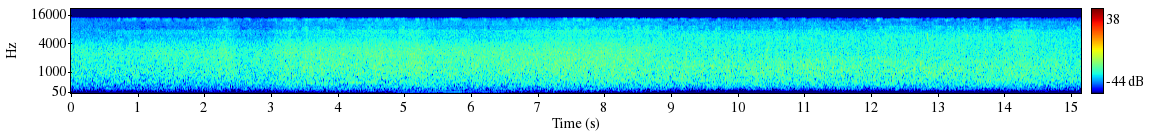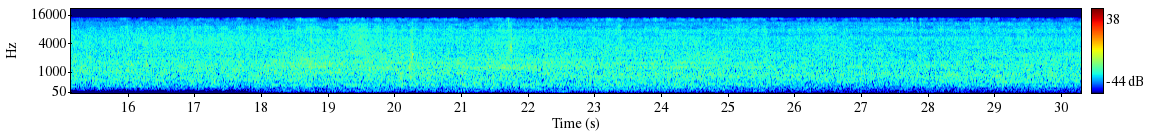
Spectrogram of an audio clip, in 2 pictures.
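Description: Steady rush of water falling in a fountain cascade, an even noise that holds unchanged throughout.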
